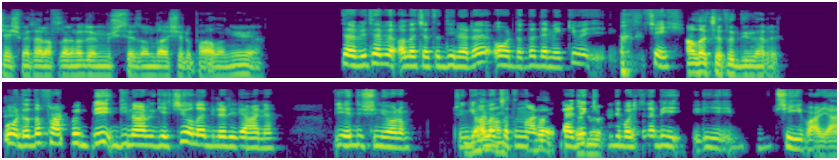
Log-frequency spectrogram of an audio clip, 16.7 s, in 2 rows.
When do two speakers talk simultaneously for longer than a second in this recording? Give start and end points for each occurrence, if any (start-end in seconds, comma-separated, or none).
13.0-14.5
